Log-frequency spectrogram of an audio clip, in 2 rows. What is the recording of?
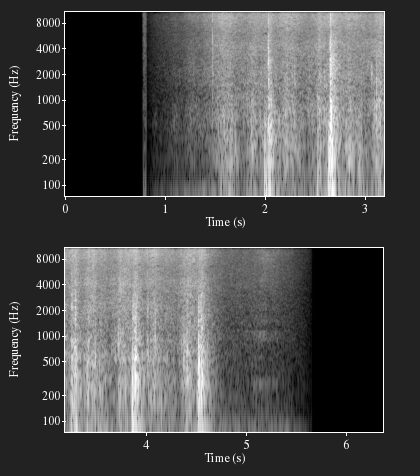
06-beat-the-duvet
Sound of household chores.
CZ, Panska, Pansk, chores, Czech, household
